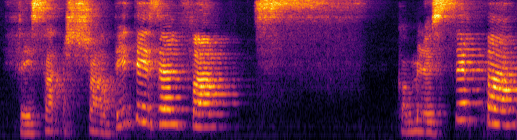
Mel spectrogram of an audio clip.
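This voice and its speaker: A woman leads a children's reading lesson, slow and encouraging as she sounds out each letter. Her voice swoops lively up and down and sits a little high. She sounds set back from the mic in a roomy, echoey space. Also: far from the mic. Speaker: teacher.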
